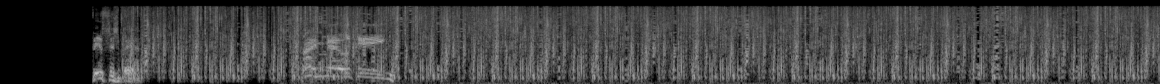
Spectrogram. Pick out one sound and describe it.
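Gas hisses steadily from a spray nozzle.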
